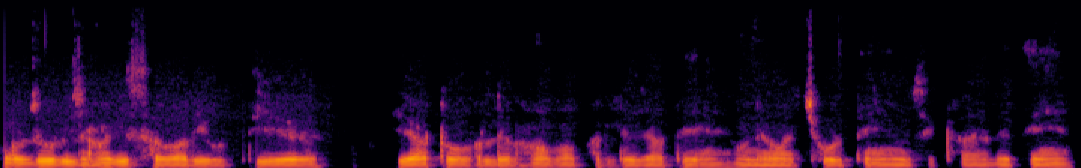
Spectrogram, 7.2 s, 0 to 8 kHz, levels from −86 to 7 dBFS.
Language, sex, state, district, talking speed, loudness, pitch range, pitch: Hindi, male, Uttar Pradesh, Etah, 210 wpm, -22 LUFS, 85-90 Hz, 90 Hz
